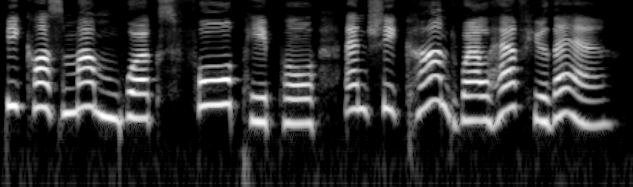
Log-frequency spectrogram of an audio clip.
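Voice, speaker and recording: A woman reading a patient, gently firm male uncle who speaks in a measured tone. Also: high-pitched, animated, pitched above the performer's own voice, full character voice. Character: patient, measured middle-aged male guardian.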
